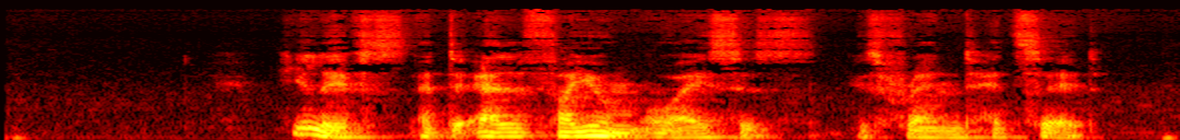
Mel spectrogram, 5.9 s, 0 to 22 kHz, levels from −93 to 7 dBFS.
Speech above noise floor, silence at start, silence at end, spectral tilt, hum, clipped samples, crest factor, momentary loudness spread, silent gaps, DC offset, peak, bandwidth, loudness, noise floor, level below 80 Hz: 44 dB; 0.05 s; 0.05 s; -6.5 dB/octave; none; under 0.1%; 18 dB; 17 LU; none; under 0.1%; -4 dBFS; 17 kHz; -21 LUFS; -64 dBFS; -50 dBFS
